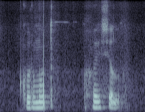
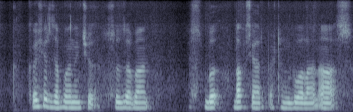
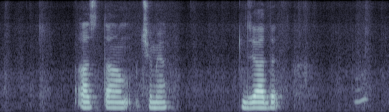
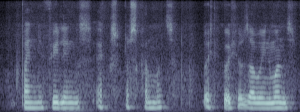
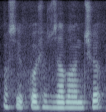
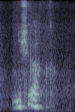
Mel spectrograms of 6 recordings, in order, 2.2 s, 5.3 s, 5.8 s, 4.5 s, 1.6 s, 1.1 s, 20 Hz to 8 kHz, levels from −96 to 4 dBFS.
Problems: constant background noise, low volume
